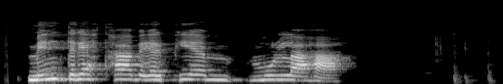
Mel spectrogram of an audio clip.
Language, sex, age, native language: Icelandic, female, 50-59, Icelandic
